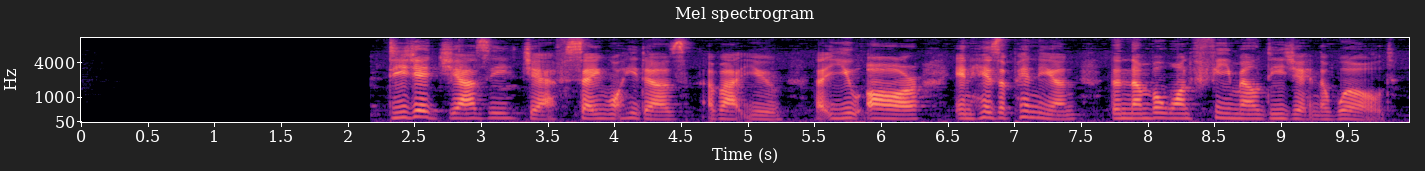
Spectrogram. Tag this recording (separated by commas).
Speech, Female speech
